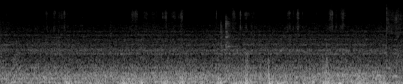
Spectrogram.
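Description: Garib Rath Express rolling on rails as it nears Bareilly Junction station, a steady, dense low rumble of wheels and carriages lasting throughout with no pauses.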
